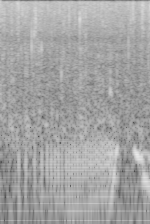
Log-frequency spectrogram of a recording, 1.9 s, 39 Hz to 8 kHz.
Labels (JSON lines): {"label": "biophony", "recorder": "SoundTrap 300"}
